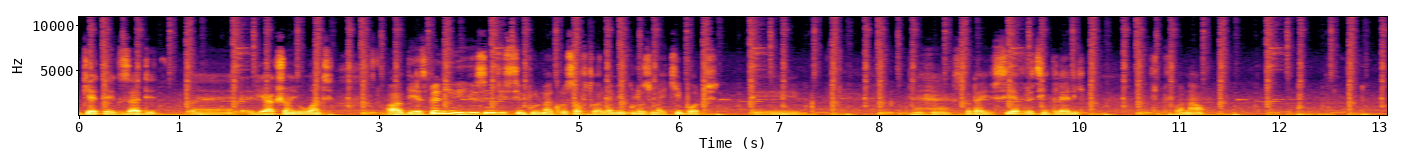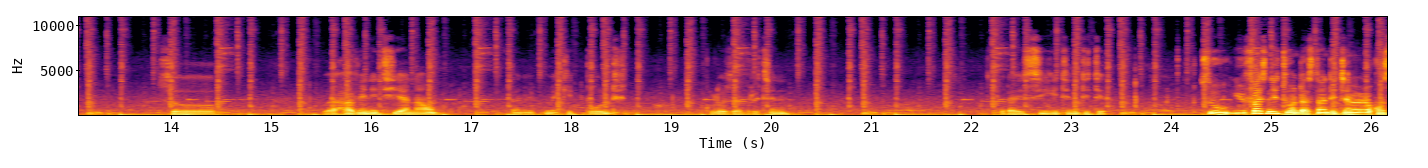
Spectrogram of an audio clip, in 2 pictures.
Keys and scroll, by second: 7.4 ctrl+Tab.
